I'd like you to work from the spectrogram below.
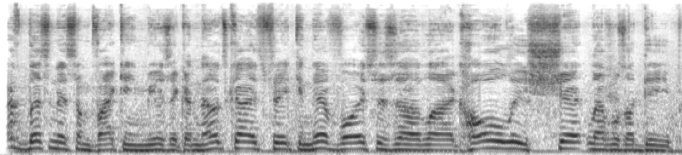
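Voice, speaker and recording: A man co-hosting a casual podcast who talks rapidly and says freaking a lot. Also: fairly high pitch, steady tone, slight background noise. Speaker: podcast co-host. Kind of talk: casual chat.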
